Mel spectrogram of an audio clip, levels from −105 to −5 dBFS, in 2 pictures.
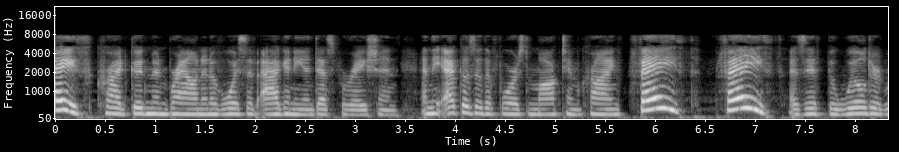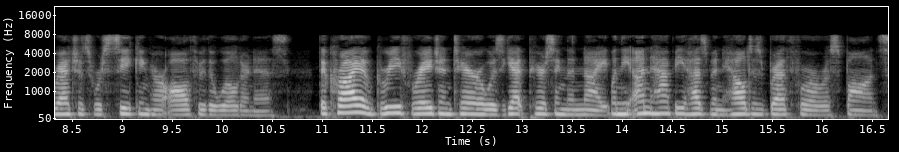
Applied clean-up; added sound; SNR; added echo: none; none; none; reverberation time 0.2 s.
